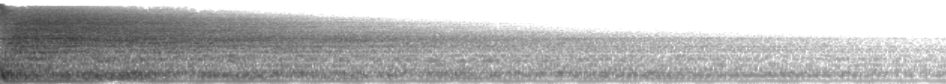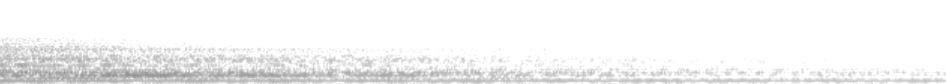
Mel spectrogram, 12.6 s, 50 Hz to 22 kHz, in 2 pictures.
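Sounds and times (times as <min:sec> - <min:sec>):
Paiste Twenty Master dark crisp ride cymbal: 0:00.0 - 0:03.8.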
